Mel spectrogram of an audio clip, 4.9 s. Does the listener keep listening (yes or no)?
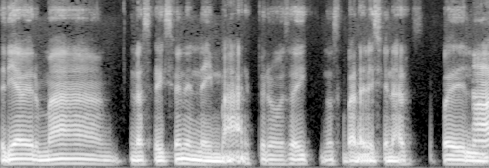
yes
